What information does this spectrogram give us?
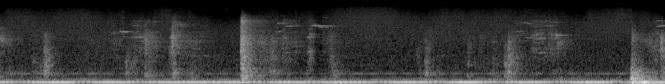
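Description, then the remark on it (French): The servants' back door of a house is being opened, with a few soft clunks and a sharper knock near the end, all over a steady low mechanical hum. No one speaks. “Il va ouvrir la porte de derrière qui est celle des domestiques.”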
